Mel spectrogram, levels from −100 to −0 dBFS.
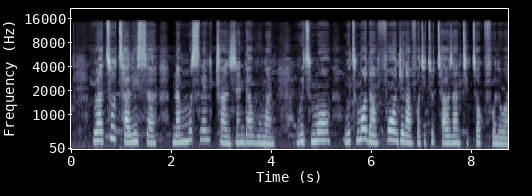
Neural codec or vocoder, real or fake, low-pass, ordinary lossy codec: none; real; 14.4 kHz; none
